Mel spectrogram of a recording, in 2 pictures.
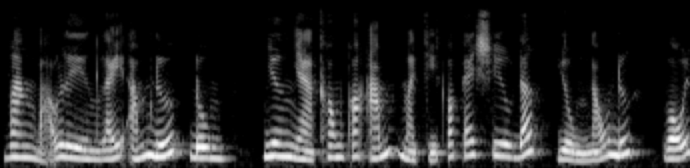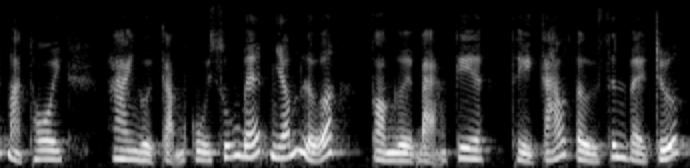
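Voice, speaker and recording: A woman narrator reading a classic novel aloud in a calm, measured storytelling voice. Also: mid-range voice. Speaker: audiobook narrator.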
